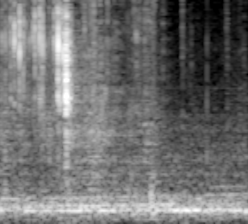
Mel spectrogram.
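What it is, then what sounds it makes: Bar soap being cut. A metal utility knife blade scrapes and cuts the scored face of a hand-sized solid teal-green bar of soap, held in a hand with red nails, into small soap cubes. Crisp, bright crackling and crunching clicks build to a louder cut just past half a second, then trail off into faint, quiet scratching.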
